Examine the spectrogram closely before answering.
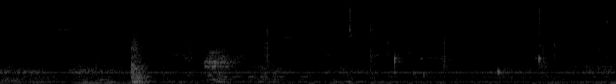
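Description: Near silence: a faint steady hum with a few soft clicks and taps of handling as a carton of sweetened condensed milk is poured into an aluminium pot.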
